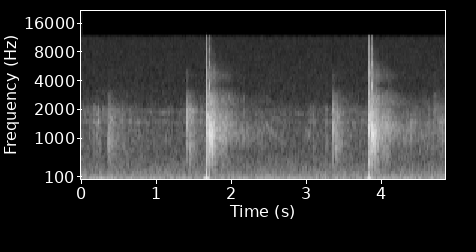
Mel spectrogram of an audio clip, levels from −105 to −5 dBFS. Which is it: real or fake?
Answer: real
